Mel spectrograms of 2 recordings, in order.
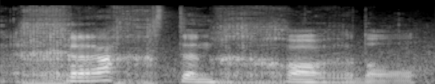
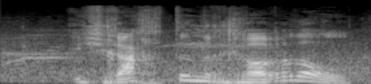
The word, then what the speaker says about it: grachtengordel: Please now try to pronounce grachtengordel. That doesn't really work. I mean, it sounds Flemish. Yeah, it sounds Belgian. Grachtengordel. it's kind of like the English way with the English G.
